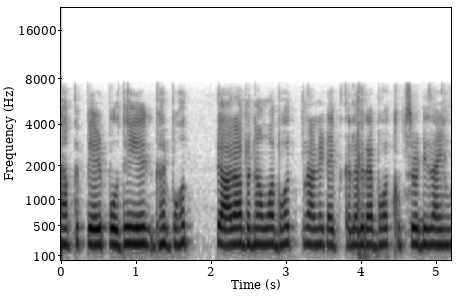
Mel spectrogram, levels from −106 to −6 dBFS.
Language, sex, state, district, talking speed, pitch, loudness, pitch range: Hindi, female, Punjab, Pathankot, 230 wpm, 230 Hz, -16 LUFS, 225-235 Hz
